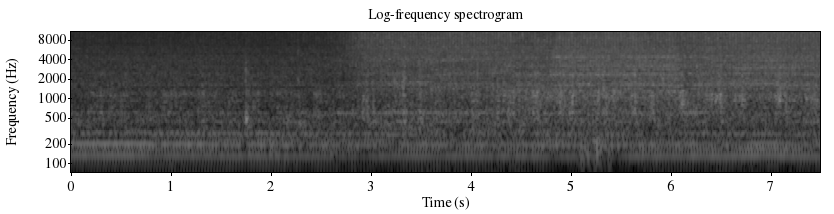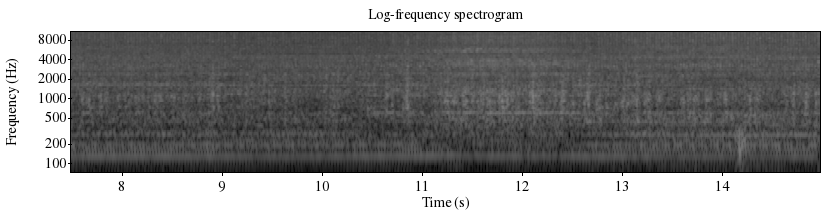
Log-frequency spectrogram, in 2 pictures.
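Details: 2009 Lancer Ralliart at idle: light quick ticking (normal valves and injectors) with an intermittent dull knock underneath; Mitsubishi techs call it normal SST transmission clutch chatter, but the owner doubts it.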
